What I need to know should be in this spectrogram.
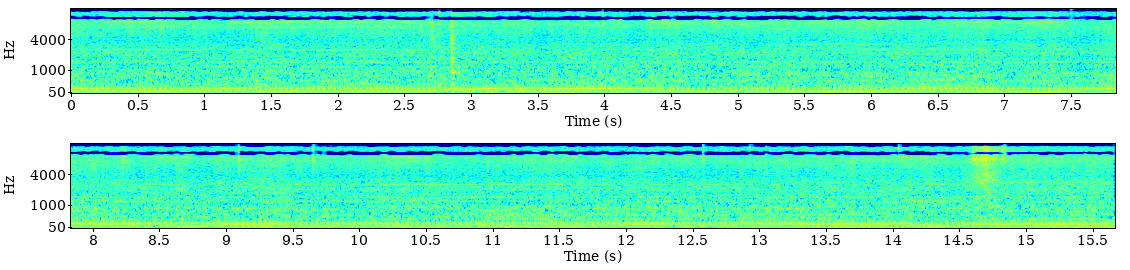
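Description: A small excavator's diesel engine runs steadily close by.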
